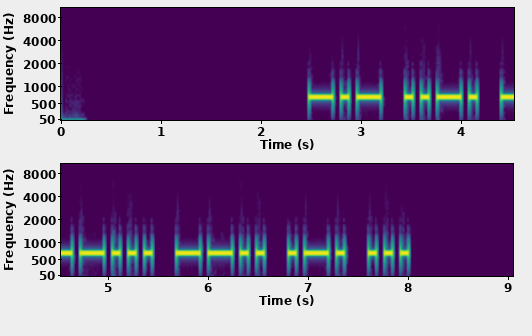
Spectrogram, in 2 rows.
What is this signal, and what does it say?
Morse code, heard as a keyed tone, about 15 wpm, 700 Hz. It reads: KF7ZRS
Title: USA Call Signs - 6 Characters - 15wpm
